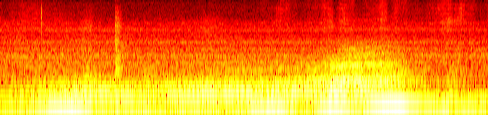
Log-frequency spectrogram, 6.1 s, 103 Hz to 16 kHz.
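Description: A 5-litre V8 engine in a drag racing video game revs up and settles in a steady rumbling drone, with rising and falling pitch surges and no voices over it.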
